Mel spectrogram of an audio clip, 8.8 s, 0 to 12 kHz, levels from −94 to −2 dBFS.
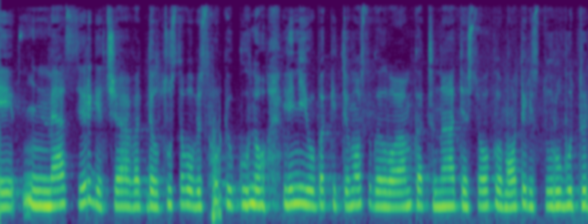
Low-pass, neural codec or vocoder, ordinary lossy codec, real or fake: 10.8 kHz; none; MP3, 64 kbps; real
